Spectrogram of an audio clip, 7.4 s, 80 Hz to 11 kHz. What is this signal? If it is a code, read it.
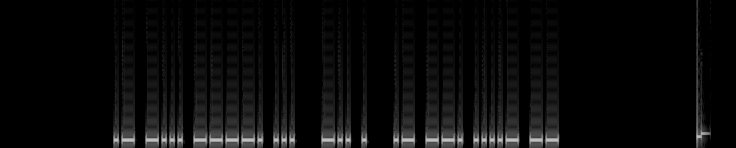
Morse code, heard as a keyed tone, about 30 wpm, 700 Hz. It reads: AB9S DE AG4M
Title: USA Callsign DE Callsign - 4 Characters - 30wpm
